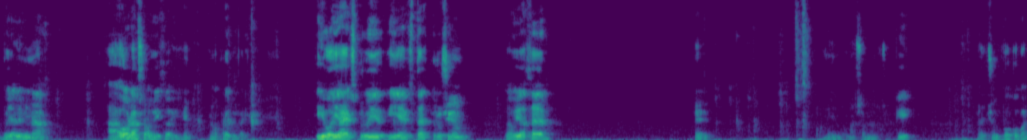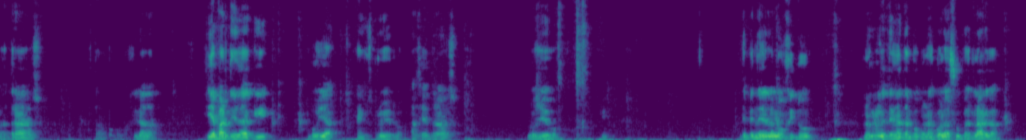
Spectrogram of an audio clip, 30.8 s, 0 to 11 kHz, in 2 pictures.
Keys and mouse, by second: 0.6 2, 1.1 alt+right click, 2.7 alt+q, 3.3-10.7 ctrl+shift+middle drag, 6.1 e, 10.7 click, 10.9 s, 12.0 Return, 14.3 g, 16.2 click, 16.3 r, 17.2 click, 18.8-21.6 shift+middle drag, 20.2 e, 21.6 click, 21.9 s, 24.1 Return, 24.9 s, 26.0 click, 26.2-29.9 ctrl+middle drag, 28.5 g, 29.9 click.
